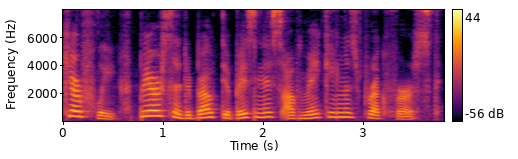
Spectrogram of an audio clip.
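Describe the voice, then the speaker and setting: A woman's voice: high-pitched, sing-song, moderate pace. A woman reading a picture book aloud expressively for young children. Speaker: storybook reader.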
